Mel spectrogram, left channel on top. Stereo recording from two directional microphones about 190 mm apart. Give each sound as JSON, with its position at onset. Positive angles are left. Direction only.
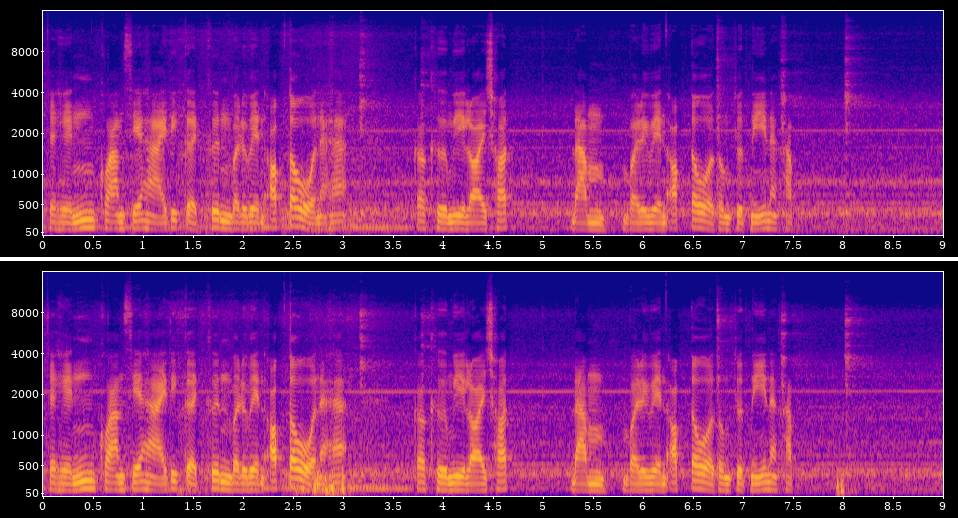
{"t": 0.0, "sound": "speech", "side_deg": -20}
